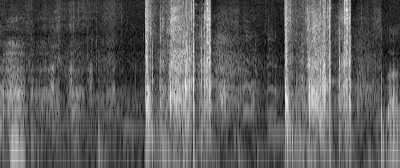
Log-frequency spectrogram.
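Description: Two rifle shots with sharp cracks about one and a half seconds apart, the second followed by a couple of quick further cracks, after a brief laugh.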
